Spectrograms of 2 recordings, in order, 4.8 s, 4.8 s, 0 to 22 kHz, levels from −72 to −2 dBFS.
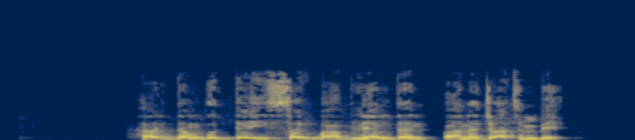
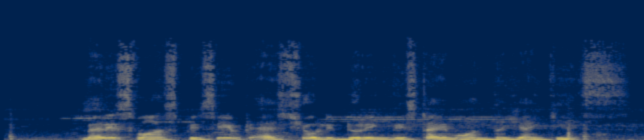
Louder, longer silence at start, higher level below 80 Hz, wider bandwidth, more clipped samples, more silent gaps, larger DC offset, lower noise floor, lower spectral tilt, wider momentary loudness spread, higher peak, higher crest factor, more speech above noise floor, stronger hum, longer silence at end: first, -12 LUFS vs -20 LUFS; first, 1.05 s vs 0.05 s; about the same, -52 dBFS vs -48 dBFS; second, 11.5 kHz vs 16 kHz; neither; neither; neither; first, -70 dBFS vs -46 dBFS; second, -4.5 dB/octave vs -7 dB/octave; second, 4 LU vs 7 LU; first, 0 dBFS vs -4 dBFS; about the same, 12 dB vs 16 dB; first, 59 dB vs 27 dB; neither; first, 0.55 s vs 0.25 s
